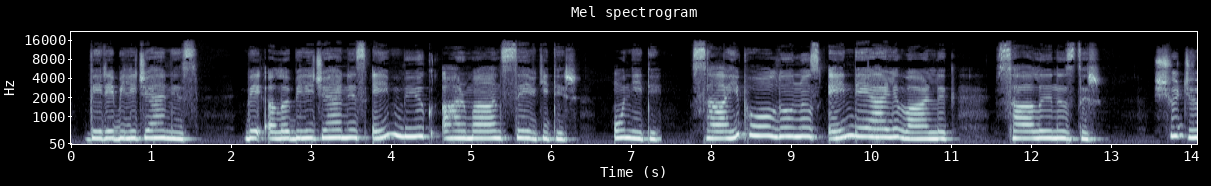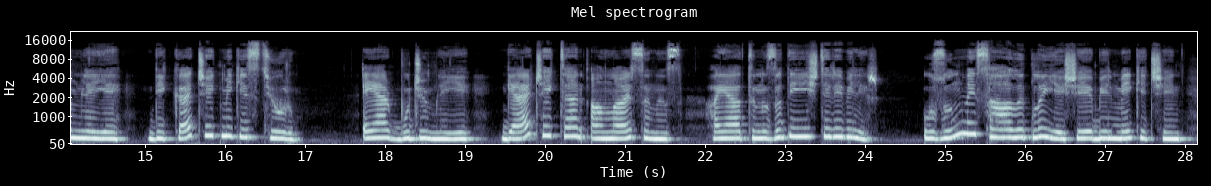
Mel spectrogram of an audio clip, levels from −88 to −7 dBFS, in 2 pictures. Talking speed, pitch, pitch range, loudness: 65 wpm, 245 Hz, 225-275 Hz, -18 LUFS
